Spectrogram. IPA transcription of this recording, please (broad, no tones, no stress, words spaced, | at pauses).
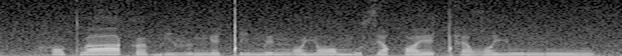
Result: hɔtʷaːkœbi vʏŋeǃimɪ ŋɔjɔ musɪ qʷeːǃʰɛʁʷi ju ŋuː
